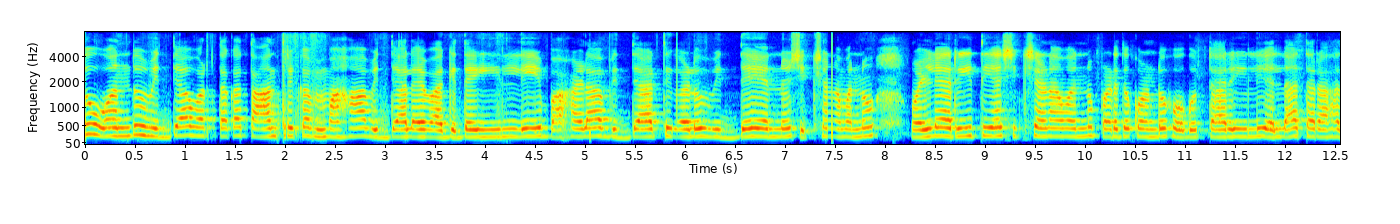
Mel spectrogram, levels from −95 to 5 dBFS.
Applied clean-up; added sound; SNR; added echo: none; none; none; none.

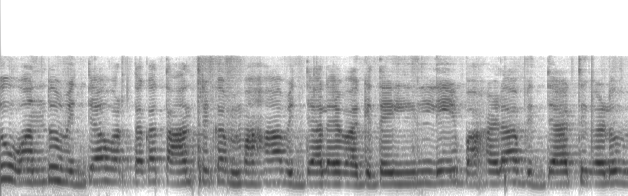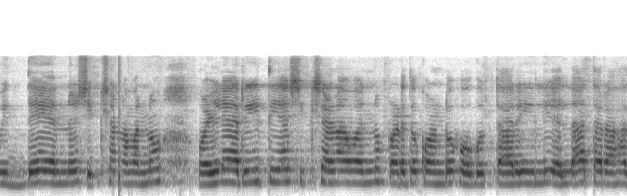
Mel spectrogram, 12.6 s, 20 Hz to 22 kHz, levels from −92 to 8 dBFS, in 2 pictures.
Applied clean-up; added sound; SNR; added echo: none; none; none; reverberation time 3.0 s.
